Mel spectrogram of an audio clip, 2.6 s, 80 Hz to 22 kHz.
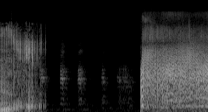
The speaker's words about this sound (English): Now it's 2024, longest song played, …, over 1,000 farts.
